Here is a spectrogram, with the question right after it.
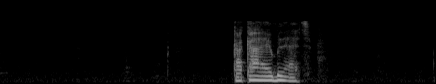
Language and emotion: Russian, angry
